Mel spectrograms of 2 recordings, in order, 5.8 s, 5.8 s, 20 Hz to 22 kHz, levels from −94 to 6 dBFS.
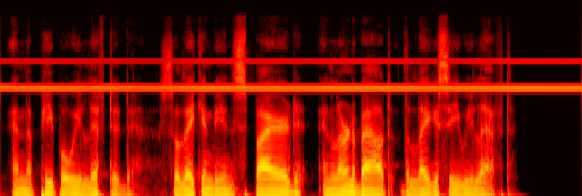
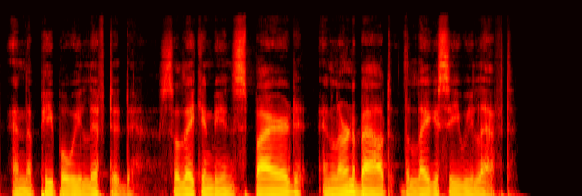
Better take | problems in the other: second | high-pitched whine; loud; throughout; 3.5 kHz, 6 dB below the speech

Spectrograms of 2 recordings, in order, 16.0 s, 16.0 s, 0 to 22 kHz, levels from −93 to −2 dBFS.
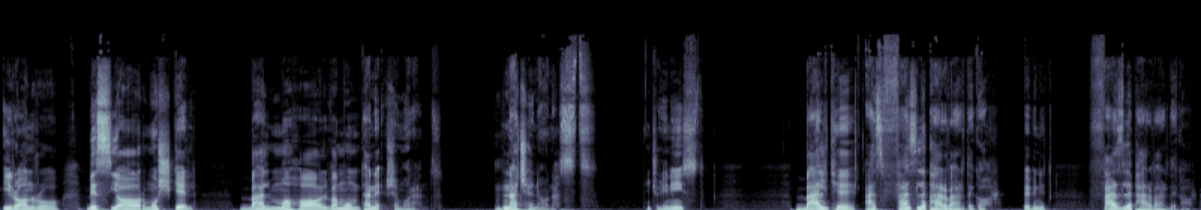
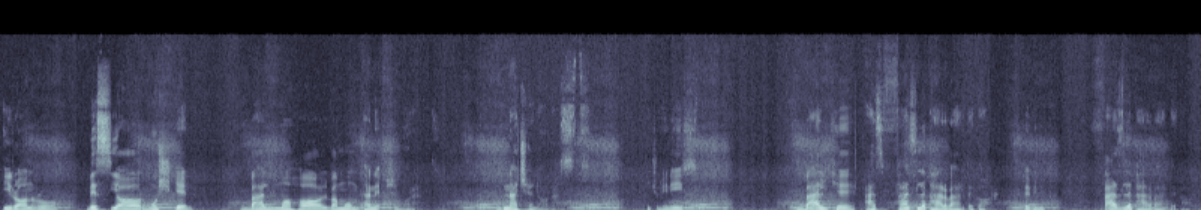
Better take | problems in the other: first | hiss; noticeable; throughout; 10 dB below the speech

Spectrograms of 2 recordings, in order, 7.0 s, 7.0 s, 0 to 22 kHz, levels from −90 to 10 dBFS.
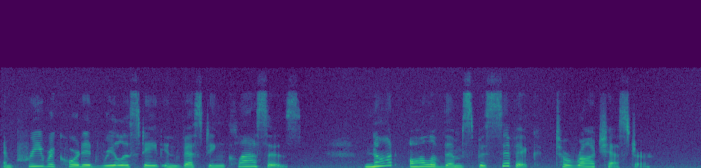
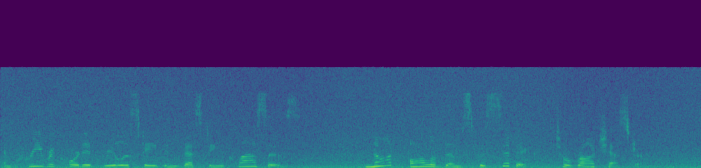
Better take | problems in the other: first | hiss; loud; throughout; 8 dB below the speech; faint in the first

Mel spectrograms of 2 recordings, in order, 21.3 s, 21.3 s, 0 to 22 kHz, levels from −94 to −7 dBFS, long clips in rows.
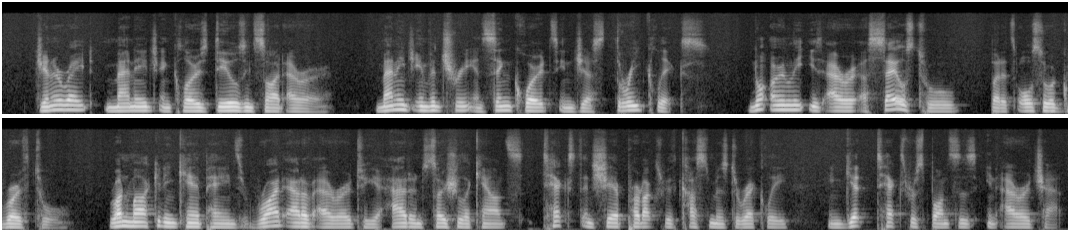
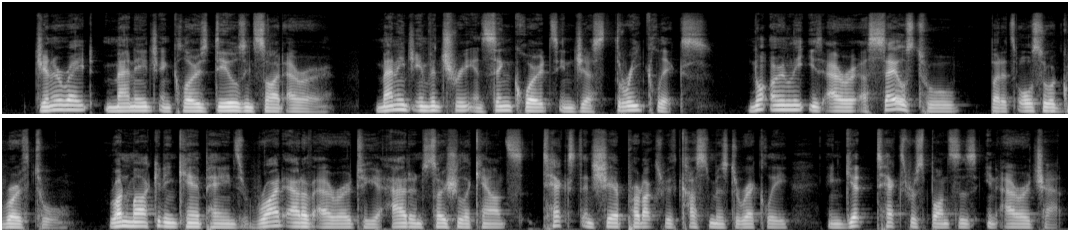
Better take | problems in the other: second | hiss; faint; throughout; 30 dB below the speech

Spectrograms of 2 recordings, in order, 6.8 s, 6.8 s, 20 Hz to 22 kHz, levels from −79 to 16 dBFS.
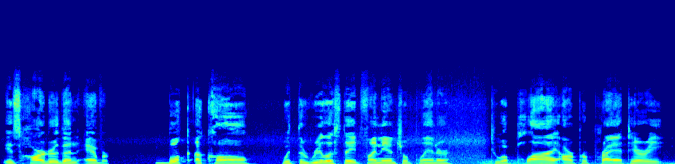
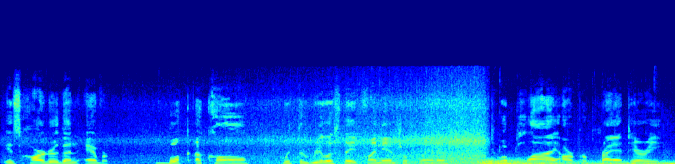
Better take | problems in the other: first | rain or running water; loud; throughout; 2 dB below the speech; faint in the first

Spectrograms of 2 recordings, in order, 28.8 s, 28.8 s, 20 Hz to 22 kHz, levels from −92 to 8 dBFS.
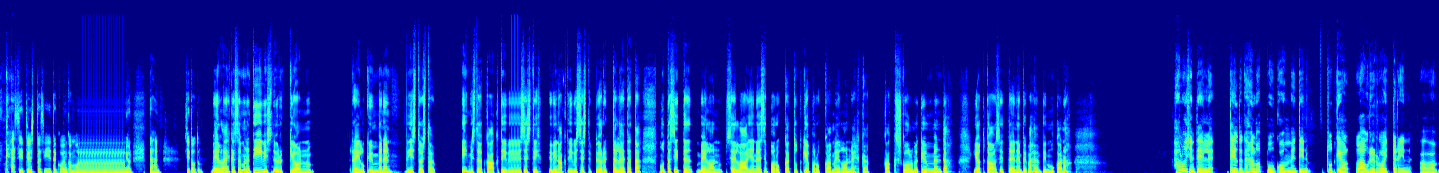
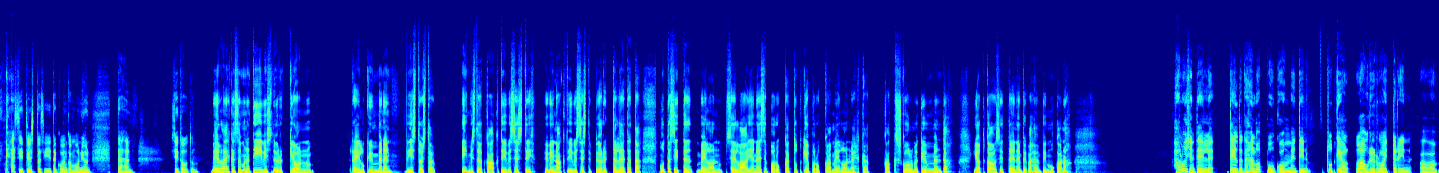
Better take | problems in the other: second | audio freezing; at 1.5 s for 1 s and at 10 s

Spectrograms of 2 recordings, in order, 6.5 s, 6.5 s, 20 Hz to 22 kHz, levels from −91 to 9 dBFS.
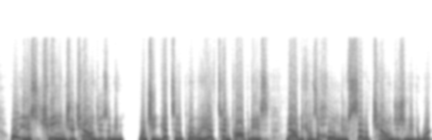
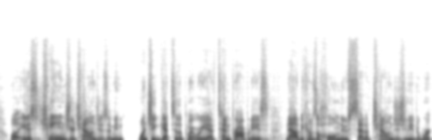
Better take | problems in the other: second | distortion; heavy; 6 dB below the speech

